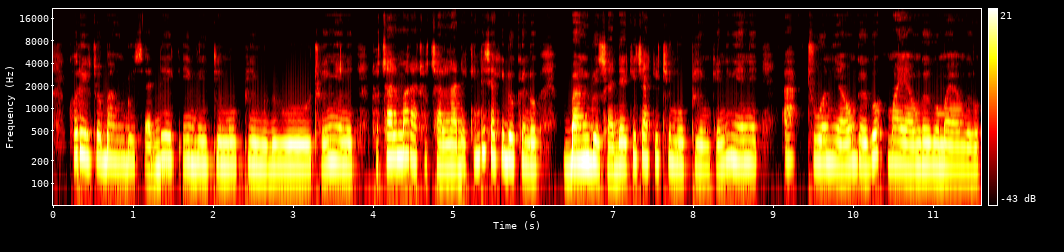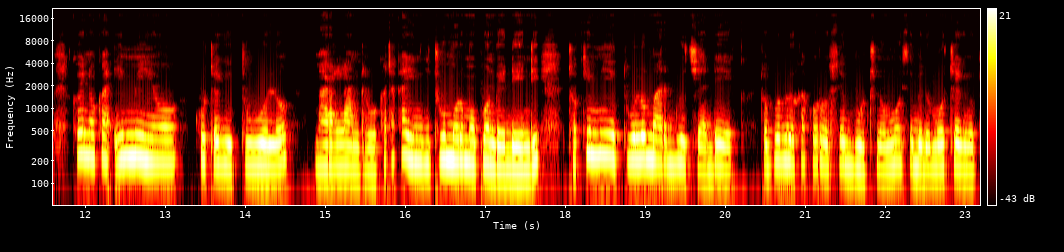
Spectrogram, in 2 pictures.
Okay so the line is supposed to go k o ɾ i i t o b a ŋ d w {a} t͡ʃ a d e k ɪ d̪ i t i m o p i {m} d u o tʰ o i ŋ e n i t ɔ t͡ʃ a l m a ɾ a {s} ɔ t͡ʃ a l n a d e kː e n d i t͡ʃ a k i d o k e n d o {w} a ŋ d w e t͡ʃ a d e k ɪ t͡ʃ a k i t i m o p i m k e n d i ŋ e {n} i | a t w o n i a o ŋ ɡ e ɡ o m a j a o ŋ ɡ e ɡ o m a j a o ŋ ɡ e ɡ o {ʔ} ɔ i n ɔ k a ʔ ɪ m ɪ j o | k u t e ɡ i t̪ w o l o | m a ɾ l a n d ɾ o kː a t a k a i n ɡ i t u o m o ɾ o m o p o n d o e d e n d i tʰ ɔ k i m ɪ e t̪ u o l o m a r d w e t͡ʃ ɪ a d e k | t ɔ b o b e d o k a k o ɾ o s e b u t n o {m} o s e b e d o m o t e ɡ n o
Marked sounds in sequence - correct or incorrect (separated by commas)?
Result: incorrect, correct, incorrect, incorrect, correct, incorrect, correct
